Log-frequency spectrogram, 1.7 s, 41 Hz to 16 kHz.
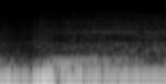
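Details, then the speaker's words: Hyundai HB20 starting with clutch pedal pressed, after no-crank complaint (starter motor found faulty): brief crank that catches quickly, low-pitched rev, then steady run; starts normally, so clutch pedal sensor not at fault. "ahí funcionó correctamente. Sí. O sea, que no es un fallo en el sensor del pedal"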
